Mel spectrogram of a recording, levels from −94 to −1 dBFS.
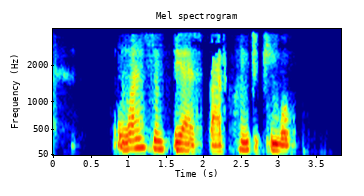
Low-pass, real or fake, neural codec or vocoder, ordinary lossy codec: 3.6 kHz; fake; codec, 16 kHz in and 24 kHz out, 0.6 kbps, FireRedTTS-2 codec; AAC, 16 kbps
